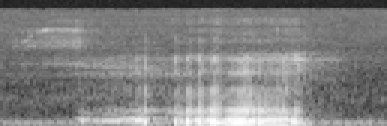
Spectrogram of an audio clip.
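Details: Curled up in her bed watching TV, she falls asleep in the flicker of the TV lights and snores: one rough, rumbling snore on a breath, with a softer rasping lead-in.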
